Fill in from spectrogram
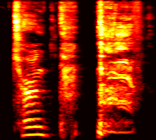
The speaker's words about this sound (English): Instead, their body started to cough, hacking up globs of spit that sizzled in the rising heat of the room.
